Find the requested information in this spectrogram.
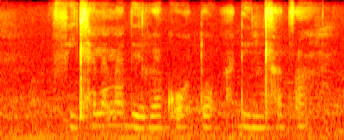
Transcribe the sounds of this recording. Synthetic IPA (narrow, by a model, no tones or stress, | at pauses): fit͡ɬʰɛlɛladirɛkʼɔtʼɔʔadin̩t͡ɬʰat͡sa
